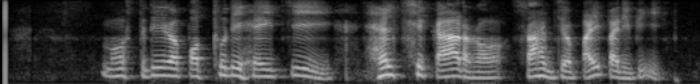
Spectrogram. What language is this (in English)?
Odia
